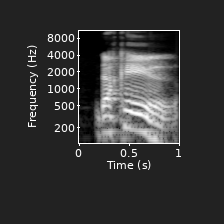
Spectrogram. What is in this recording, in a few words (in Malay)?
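"dakhil", Malay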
